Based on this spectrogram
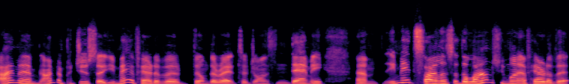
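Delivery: high acted American accent. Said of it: "it was American accent".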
